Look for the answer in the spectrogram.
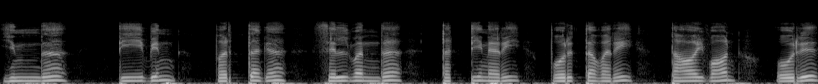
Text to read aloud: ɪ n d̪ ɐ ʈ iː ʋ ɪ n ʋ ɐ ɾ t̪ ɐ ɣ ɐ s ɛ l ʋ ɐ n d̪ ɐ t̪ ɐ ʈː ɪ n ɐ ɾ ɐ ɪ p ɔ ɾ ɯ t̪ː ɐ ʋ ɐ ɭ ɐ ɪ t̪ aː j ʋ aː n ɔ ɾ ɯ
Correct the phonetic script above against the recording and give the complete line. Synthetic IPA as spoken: ɪ n d̪ ɐ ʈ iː ʋ ɪ n ʋ ɐ ɾ t̪ ɐ ɣ ɐ s ɛ l ʋ ɐ n d̪ ɐ t̪ ɐ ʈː ɪ n ɐ ɾ ɐ ɪ p ɔ ɾ ɯ t̪ː ɐ ʋ ɐ ɾ ɐ ɪ t̪ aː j ʋ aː n ɔ ɾ ɯ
